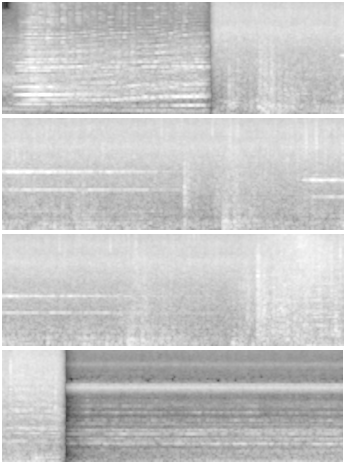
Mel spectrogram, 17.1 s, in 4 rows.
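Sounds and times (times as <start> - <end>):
heavy rain pouring: 2.6 - 13.6
thunder rumbling and cracking: 2.6 - 13.6
faint whistling tones: 4.2 - 6.6, 8.0 - 10.6.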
